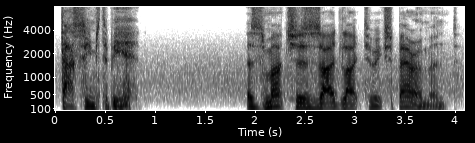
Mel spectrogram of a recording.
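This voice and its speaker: A man's voice: lowish voice, sing-song, moderate pace, sharp tone, exaggerated voice. A man playing a logical, cautious young soldier in a video game, with formal, precise wording. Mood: analytical. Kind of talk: video game cutscene acting.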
